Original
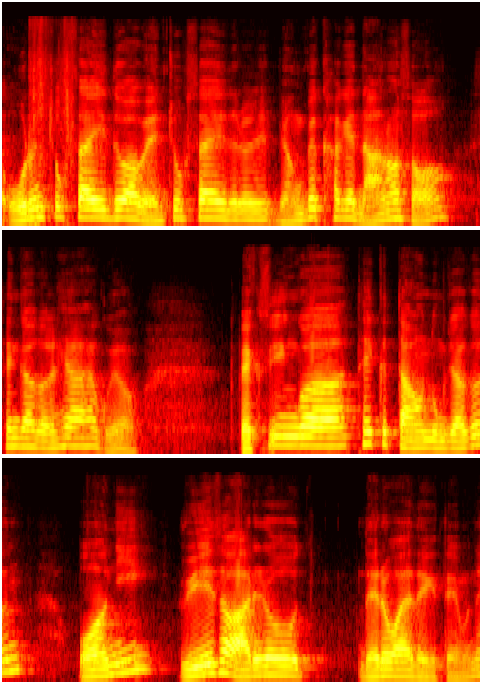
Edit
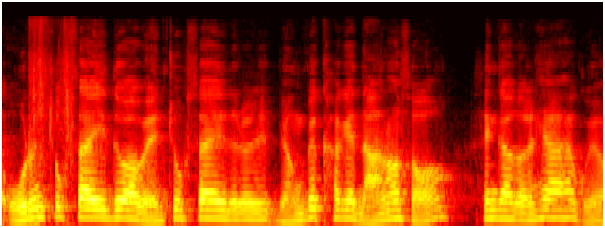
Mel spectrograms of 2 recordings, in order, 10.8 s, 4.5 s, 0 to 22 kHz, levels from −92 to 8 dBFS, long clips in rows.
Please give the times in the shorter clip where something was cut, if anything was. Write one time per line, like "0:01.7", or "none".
none

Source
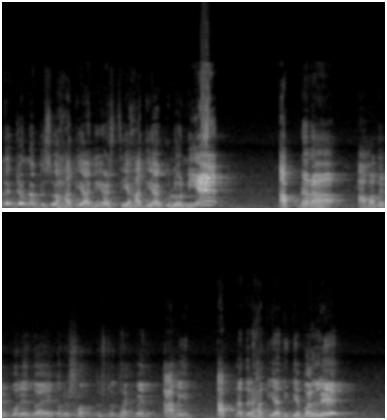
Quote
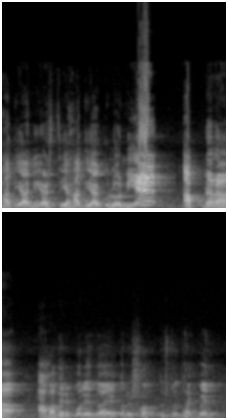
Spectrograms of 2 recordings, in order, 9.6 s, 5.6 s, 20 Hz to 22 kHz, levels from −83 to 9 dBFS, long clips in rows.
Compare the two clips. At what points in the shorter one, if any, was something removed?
0:02.1

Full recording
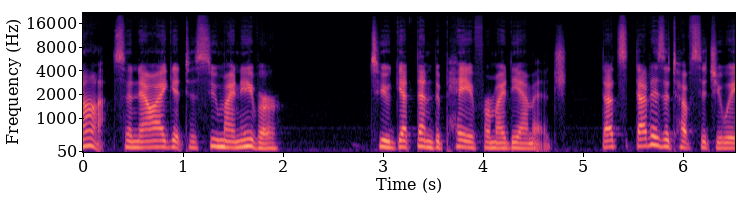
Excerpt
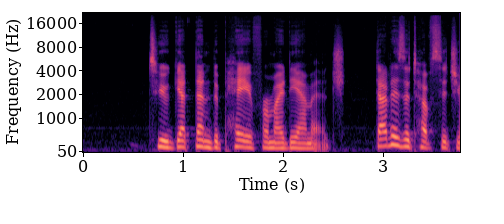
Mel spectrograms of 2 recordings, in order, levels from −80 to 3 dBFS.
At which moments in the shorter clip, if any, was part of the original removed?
0:02.8

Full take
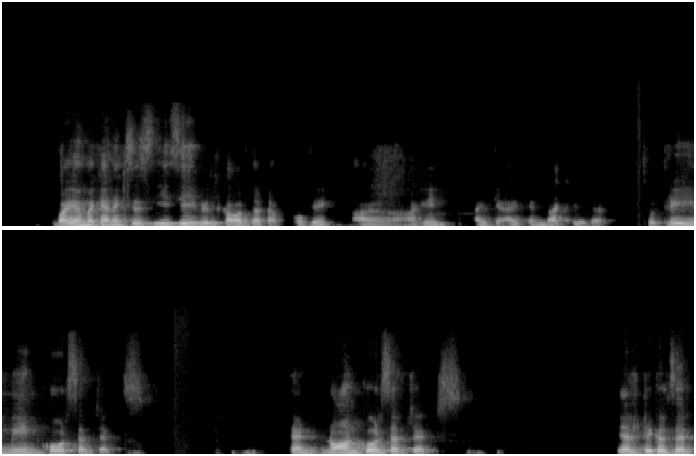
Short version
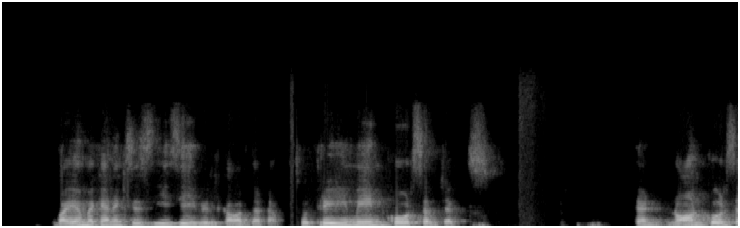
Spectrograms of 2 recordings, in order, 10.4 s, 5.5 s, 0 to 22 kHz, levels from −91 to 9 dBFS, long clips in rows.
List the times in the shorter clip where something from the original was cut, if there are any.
0:02.1

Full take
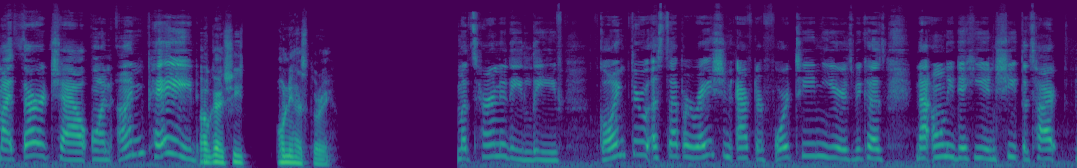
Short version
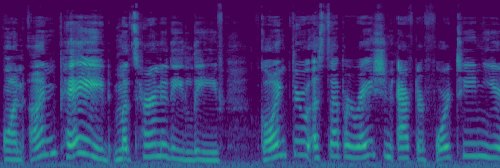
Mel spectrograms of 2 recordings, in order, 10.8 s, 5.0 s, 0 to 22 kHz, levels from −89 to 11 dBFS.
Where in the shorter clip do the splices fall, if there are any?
0:01.1

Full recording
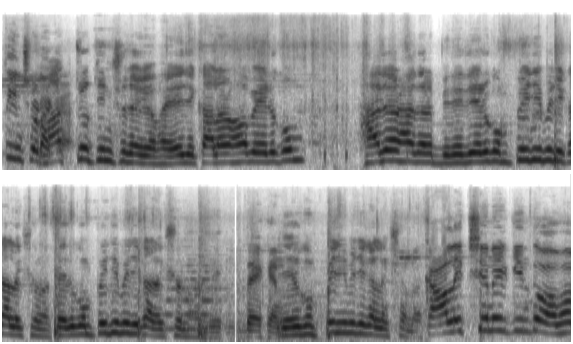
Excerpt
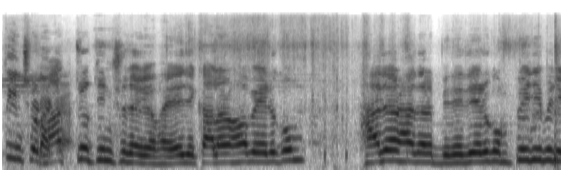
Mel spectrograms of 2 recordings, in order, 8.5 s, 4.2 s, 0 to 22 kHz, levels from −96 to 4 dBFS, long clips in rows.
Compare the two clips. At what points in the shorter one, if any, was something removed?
none

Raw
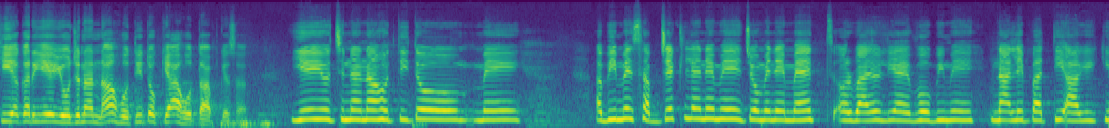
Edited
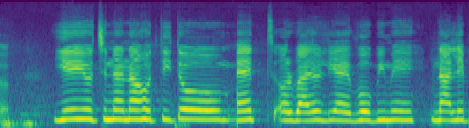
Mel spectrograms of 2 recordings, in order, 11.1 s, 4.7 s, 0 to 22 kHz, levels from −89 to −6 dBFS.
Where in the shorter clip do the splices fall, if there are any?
0:02.4

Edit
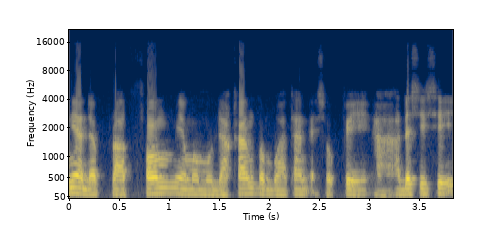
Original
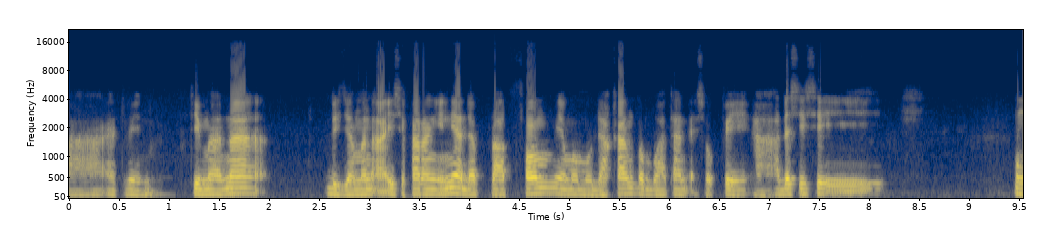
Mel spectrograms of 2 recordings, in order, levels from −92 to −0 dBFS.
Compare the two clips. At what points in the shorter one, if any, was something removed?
none

